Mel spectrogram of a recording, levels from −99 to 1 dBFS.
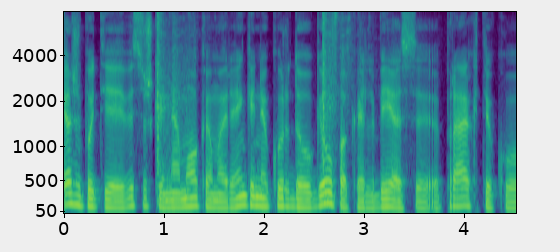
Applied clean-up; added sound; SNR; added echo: neural mask model RNNoise.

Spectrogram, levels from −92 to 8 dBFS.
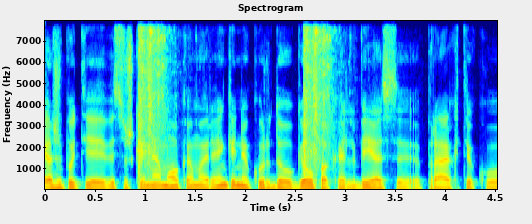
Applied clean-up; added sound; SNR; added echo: none; Shatter / Crushing; 11 dB; none.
